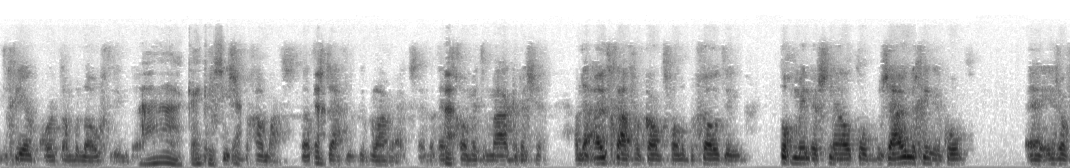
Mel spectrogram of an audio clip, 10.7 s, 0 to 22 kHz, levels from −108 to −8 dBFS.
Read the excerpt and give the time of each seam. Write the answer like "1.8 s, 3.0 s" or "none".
none

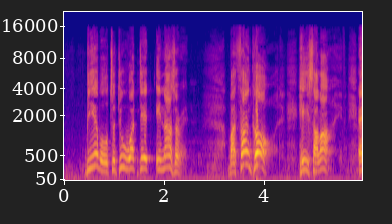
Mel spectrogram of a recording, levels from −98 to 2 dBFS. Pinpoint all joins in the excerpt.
1.4 s

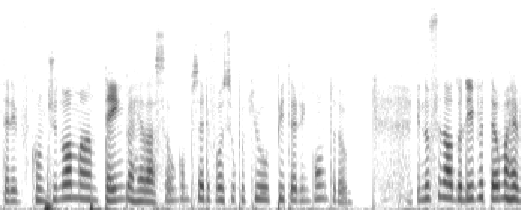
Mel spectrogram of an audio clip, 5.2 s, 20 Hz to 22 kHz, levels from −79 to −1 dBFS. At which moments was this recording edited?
2.4 s

